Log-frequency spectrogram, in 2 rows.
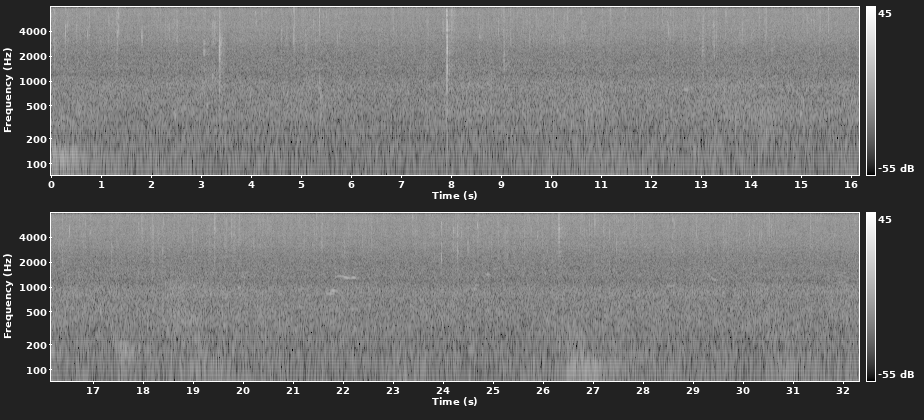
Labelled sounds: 21.6	22.3	humpback whale, 0.78 to 1.4 kHz

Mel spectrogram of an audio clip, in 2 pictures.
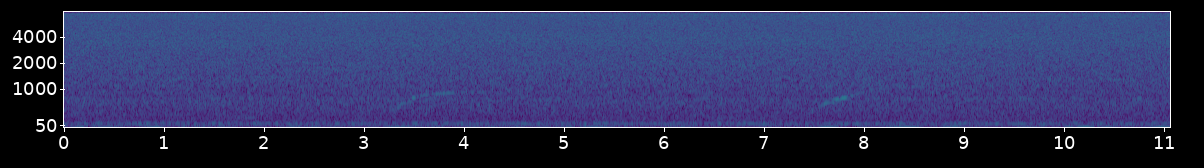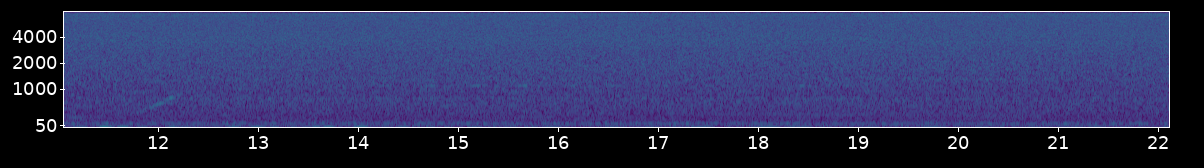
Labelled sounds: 7.7	8.0	humpback whale, 0.80 to 0.90 kHz

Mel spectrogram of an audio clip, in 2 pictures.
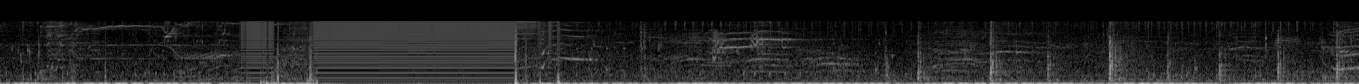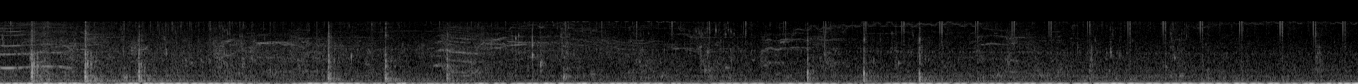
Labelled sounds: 5.5	6.6	killer whale, southern Alaska resident, 0.83 to 8.0 kHz
7.0	8.0	killer whale, southern Alaska resident, 0.51 to 5.1 kHz
9.3	10.6	killer whale, southern Alaska resident, 0.51 to 5.2 kHz
11.2	12.7	killer whale, southern Alaska resident, 1.1 to 5.8 kHz
13.3	14.0	killer whale, southern Alaska resident, 0.46 to 7.9 kHz
15.8	16.6	killer whale, southern Alaska resident, 1.0 to 4.6 kHz
17.9	19.1	killer whale, southern Alaska resident, 0.60 to 6.8 kHz
20.2	22.0	killer whale, southern Alaska resident, 1.1 to 5.7 kHz
23.3	23.7	killer whale, southern Alaska resident, 1.4 to 5.9 kHz

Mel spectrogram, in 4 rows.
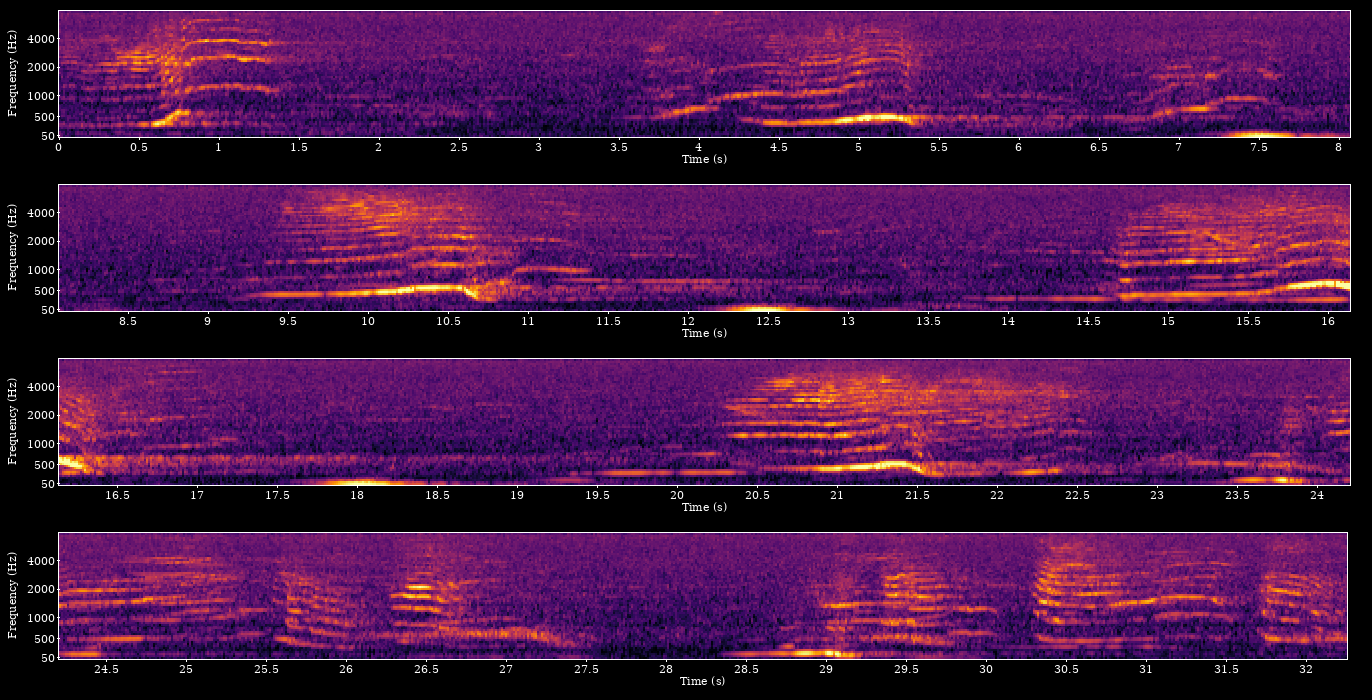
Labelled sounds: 0.0	2.0	humpback whale, 0.96 to 6.5 kHz
4.0	5.3	humpback whale, 0.83 to 6.4 kHz
6.1	7.5	humpback whale, 0.80 to 1.9 kHz
9.4	11.8	humpback whale, 0.86 to 6.7 kHz
14.6	16.2	humpback whale, 0.80 to 5.0 kHz
16.7	17.3	humpback whale, 0.90 to 6.8 kHz
18.7	19.0	humpback whale, 2.5 to 2.7 kHz
20.2	22.6	humpback whale, 0.80 to 5.6 kHz
24.0	25.5	humpback whale, 0.83 to 4.5 kHz
25.8	27.1	humpback whale, 0.80 to 2.5 kHz
29.0	32.1	humpback whale, 0.80 to 5.1 kHz

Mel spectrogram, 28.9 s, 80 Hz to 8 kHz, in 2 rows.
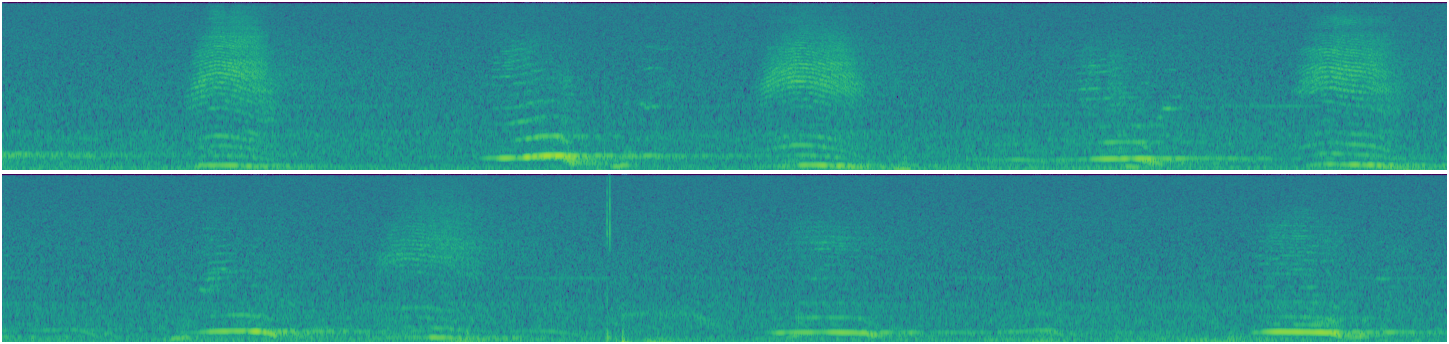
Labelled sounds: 1.8	2.5	humpback whale, 1.3 to 4.3 kHz
5.0	5.6	humpback whale, 0.86 to 3.5 kHz
6.4	6.7	humpback whale, 1.1 to 3.6 kHz
7.6	8.2	humpback whale, 1.5 to 2.5 kHz
12.9	13.8	humpback whale, 1.4 to 6.1 kHz
16.5	16.8	humpback whale, 1.2 to 1.5 kHz
18.2	18.7	humpback whale, 1.5 to 1.9 kHz
22.5	22.8	humpback whale, 2.2 to 2.4 kHz

